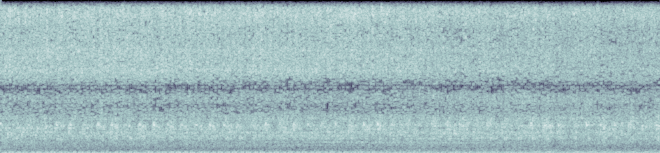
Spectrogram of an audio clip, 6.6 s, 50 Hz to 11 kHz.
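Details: 1986 Chevrolet K30 M1008 military diesel truck on 37-inch tires, some engine rework done, true dual exhaust: steady diesel clatter at idle, roughly three and a half beats a second, even and settled; healthy idling diesel.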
